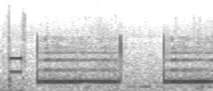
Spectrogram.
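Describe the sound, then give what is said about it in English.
Telephone keypad dialing tones as a call is placed: a short tone, then two long, steady tones with a pause between them, with no talk. “Excuse me one second. I've just got to make a quick phone call.”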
